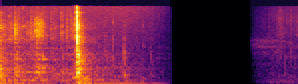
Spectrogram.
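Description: Tram cab: the driver's controller lever clicks sharply a few times as it is moved through its notches to set off, over a low steady hum. The sound cuts off abruptly just over a second in.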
